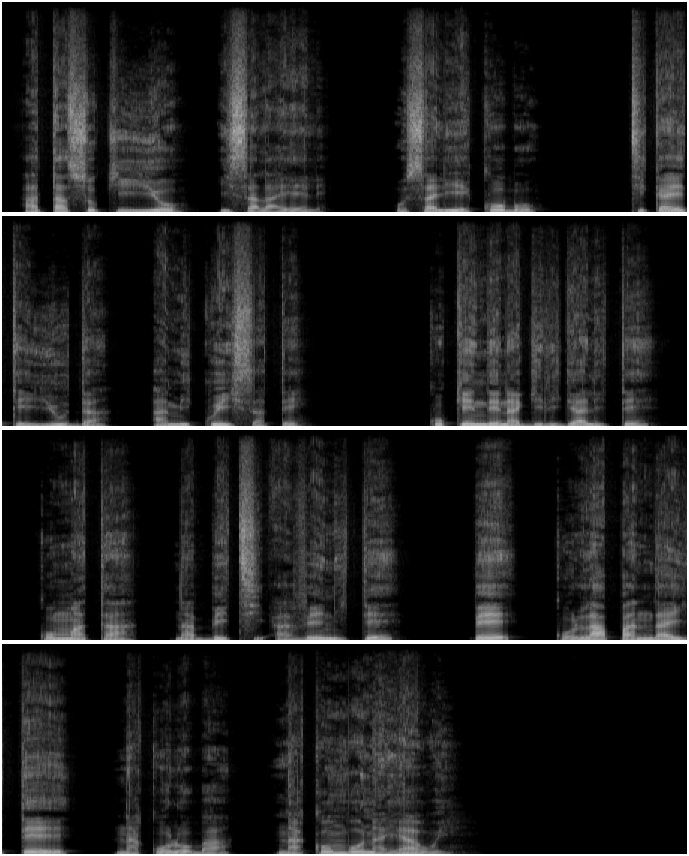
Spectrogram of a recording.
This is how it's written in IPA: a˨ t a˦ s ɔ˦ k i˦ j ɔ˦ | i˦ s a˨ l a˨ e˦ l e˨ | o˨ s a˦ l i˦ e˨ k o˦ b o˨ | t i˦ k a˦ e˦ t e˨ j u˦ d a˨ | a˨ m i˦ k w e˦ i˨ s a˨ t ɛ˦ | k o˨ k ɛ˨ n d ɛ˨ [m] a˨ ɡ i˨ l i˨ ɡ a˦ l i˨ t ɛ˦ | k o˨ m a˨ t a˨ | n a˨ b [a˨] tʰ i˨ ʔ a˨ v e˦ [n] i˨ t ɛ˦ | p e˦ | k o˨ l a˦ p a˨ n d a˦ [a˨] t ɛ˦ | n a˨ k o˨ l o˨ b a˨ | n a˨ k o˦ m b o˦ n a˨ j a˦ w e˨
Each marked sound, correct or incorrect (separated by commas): incorrect, incorrect, correct, incorrect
